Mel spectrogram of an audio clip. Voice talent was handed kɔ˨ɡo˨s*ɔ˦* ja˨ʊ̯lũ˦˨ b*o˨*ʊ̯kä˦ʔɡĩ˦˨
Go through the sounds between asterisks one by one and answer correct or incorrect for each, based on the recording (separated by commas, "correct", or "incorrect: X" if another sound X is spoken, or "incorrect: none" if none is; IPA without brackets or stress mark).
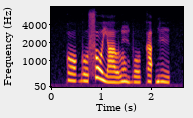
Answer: incorrect: ɔ˦˨, correct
